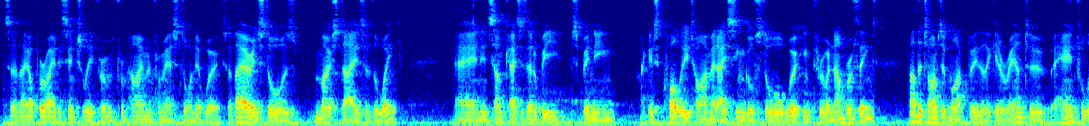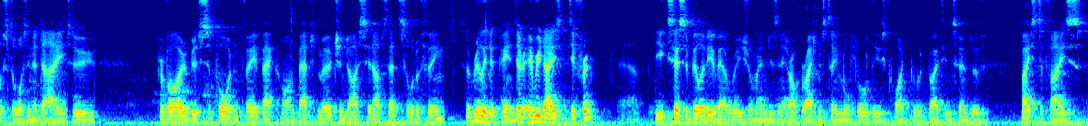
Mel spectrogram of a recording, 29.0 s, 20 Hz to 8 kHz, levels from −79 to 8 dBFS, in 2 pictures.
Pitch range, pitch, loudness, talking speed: 85-100 Hz, 90 Hz, -24 LUFS, 225 wpm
